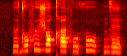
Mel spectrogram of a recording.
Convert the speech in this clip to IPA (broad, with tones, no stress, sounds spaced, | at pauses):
ɨ˨ d o˦ f ɨ˦ ʒ o˦ qʰ i˨ f u˨ θ u˦˨ | n z e˨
